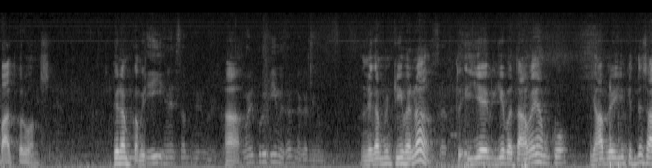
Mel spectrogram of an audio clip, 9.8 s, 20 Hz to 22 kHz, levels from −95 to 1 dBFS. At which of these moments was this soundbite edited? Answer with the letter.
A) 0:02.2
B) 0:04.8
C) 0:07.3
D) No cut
A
